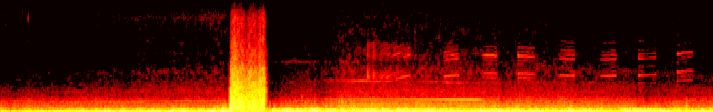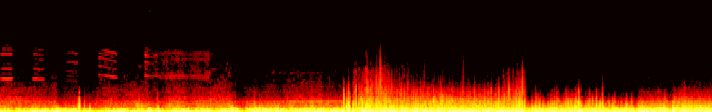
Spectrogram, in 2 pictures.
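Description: Wind buffeting the microphone of a harness-mounted camera during paraglider flight: a steady low rumble, with a short hiss about two and a half seconds in and a stronger, brighter rush of wind from about ten to twelve seconds.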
